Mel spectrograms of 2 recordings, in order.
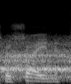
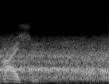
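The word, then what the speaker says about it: Hysén: in his perfect English that his name is pronounced Hussein and not Tyson but there's no introduction needed for this young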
